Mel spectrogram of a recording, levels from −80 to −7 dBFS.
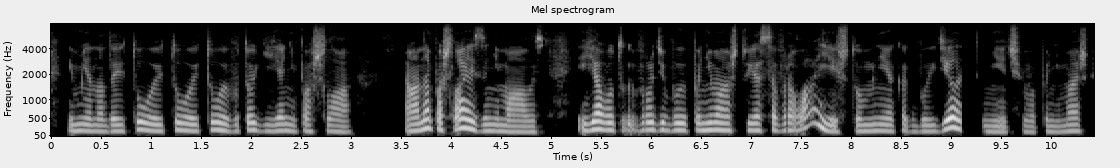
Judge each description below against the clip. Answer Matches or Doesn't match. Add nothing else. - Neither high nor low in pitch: Matches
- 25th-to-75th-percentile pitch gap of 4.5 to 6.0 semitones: Doesn't match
